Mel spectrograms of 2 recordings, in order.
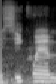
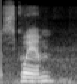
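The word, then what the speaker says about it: Sequim: u i e m a lot of people say sequin but it's uh squim a lot of these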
